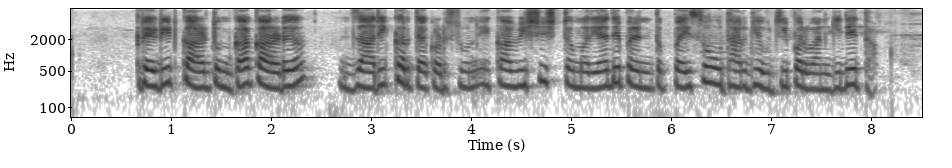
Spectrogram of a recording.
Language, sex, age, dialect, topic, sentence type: Marathi, female, 25-30, Southern Konkan, banking, statement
